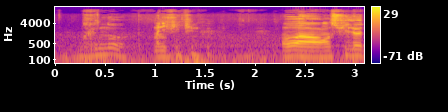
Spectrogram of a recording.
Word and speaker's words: Brno: Comment tu le prononces? Brno.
